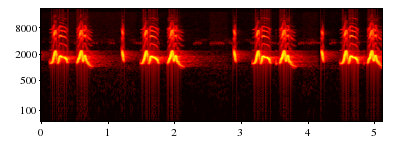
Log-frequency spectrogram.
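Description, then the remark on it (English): A Chuck-will's-widow calls its name over and over, loud, each quick three-part whistled phrase repeating in a steady rhythm against a silent night background. “Plus, they also scream their name at you all night.”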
